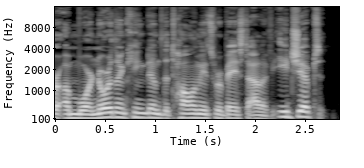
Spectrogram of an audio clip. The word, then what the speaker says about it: Ptolemies: Judea, or Israel, is ruled over by the Ptolemies with a silent P. So it's not the Ptolemies, it's just the Ptolemies.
